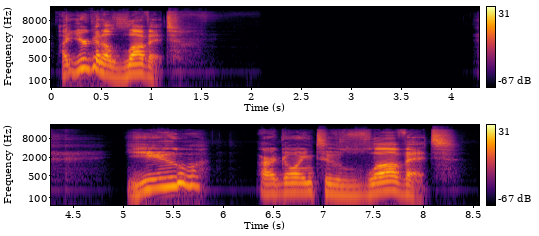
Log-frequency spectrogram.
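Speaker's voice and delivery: slow, sarcastic drawl, heavy sarcasm on "you". Announcing a blast from the past: sarcastic. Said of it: "sarcasm here".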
